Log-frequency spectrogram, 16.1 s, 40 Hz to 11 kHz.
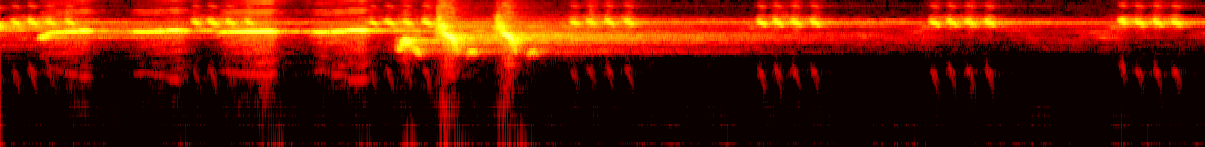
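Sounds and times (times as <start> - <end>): slowed nightingale song: 0.0 - 11.1.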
